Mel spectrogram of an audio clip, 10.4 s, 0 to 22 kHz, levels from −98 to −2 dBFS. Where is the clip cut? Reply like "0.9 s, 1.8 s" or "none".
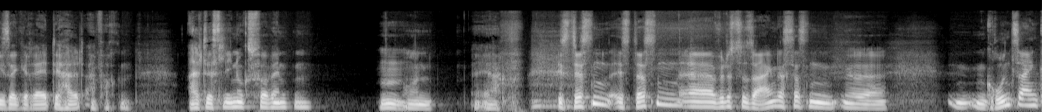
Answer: none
